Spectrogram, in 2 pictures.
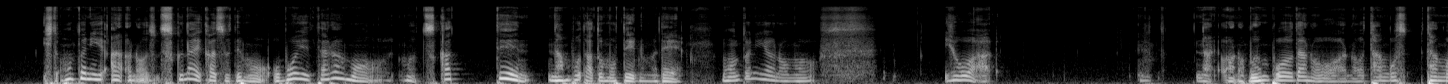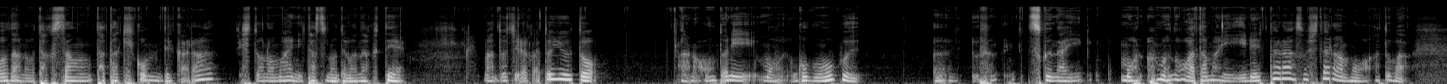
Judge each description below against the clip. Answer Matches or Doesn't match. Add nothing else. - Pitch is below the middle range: Doesn't match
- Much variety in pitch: Doesn't match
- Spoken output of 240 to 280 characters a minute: Matches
